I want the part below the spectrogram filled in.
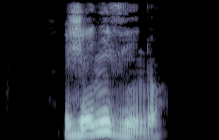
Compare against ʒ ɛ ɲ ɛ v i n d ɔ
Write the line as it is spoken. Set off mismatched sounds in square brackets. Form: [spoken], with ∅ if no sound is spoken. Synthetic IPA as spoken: ʒ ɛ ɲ [i] v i n d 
